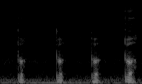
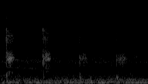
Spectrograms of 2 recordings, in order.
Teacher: In order to actually see what the difference is, you're going to take your hand, put it over your throat, not like that, and first go p, p, p, p, and then b, b, b, b. You should notice that when you make these B noises, that your vocal cords vibrate in a way that it doesn't when you make the P sounds. And that, in truth, is the only difference.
